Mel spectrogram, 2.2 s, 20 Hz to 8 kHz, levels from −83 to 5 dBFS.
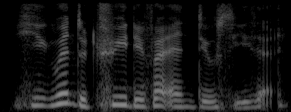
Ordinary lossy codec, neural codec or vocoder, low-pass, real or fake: none; codec, 16 kHz, 2 kbps, FunCodec, trained on Chinese and English, 25 frames a second; 7.2 kHz; fake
